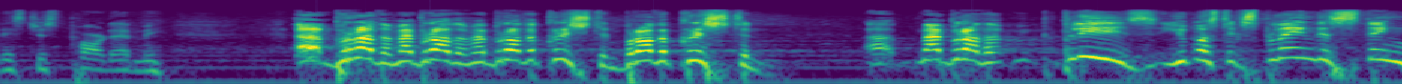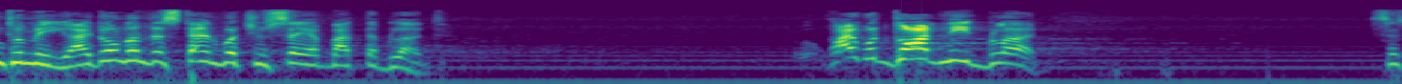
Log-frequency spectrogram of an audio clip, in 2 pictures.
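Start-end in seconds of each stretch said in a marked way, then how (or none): 1.5-12.2 lightly put-on Middle Eastern accent, earnest and puzzled. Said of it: "I gotta do the accent".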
